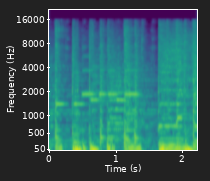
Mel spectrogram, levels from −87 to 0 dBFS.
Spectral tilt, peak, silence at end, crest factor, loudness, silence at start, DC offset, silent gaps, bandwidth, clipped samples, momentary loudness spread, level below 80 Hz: -4 dB/octave; 0 dBFS; 0 s; 14 dB; -16 LUFS; 0 s; under 0.1%; none; 16.5 kHz; under 0.1%; 4 LU; -18 dBFS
